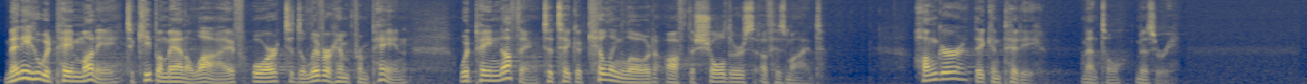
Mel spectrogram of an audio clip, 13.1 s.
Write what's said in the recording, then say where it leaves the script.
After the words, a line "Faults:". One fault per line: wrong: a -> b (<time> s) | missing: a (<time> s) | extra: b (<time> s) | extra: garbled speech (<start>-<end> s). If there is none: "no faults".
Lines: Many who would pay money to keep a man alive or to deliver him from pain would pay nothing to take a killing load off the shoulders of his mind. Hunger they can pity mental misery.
Many who would pay money to keep a man alive or to deliver him from pain would pay nothing to take a killing load off the shoulders of his mind. Hunger they can pity mental misery.
Faults:
no faults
